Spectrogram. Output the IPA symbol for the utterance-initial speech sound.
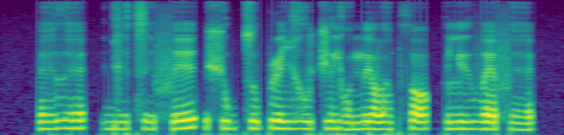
ɛ̤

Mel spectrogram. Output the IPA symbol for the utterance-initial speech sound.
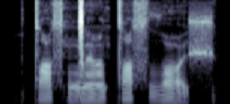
tˤ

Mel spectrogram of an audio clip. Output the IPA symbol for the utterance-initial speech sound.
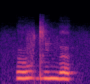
ɵ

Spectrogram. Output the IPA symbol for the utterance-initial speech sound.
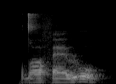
dˤ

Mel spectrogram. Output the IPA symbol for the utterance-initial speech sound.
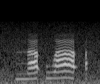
n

